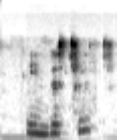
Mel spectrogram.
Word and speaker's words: industry: industry industry industry industry no the first syllable is stress industry industry inevitable inevitable asset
